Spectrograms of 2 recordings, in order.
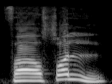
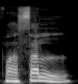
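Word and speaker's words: فصل: সদ লাম জবর সল, ফা সল। অনেকে বলে ফাসাল, ফাসাল বললে এই সদের জায়গায় সিনের উচ্চারণ হয়ে যায়, বলতে হবে ফা সল, সল, ফা সল।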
